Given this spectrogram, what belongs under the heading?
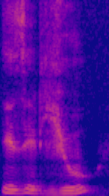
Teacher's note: Now if we take the example, is it you, so is it is a prehead and you is the tonic syllable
